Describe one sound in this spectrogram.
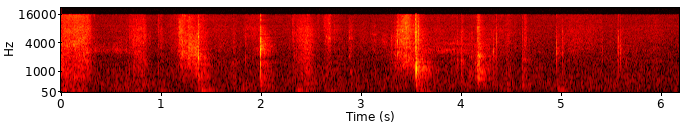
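Cards are laid down and slid on a cloth-covered table.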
